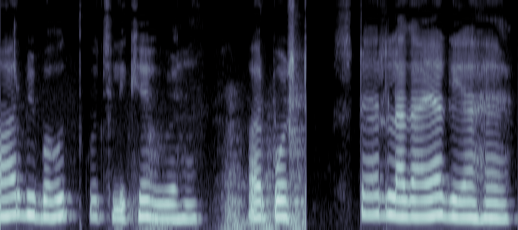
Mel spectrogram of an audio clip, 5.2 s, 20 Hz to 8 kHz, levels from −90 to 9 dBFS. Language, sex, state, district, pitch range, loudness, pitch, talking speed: Hindi, female, Jharkhand, Garhwa, 190-220 Hz, -15 LUFS, 210 Hz, 140 wpm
